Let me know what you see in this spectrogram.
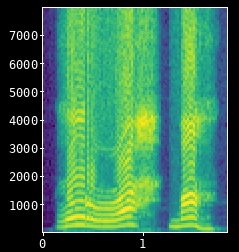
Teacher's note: واو ہے اس کو پڑھنا نہیں ہے، ذو نہیں پڑھنا ہے، ذال کو را کے اندر ملانا ہے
